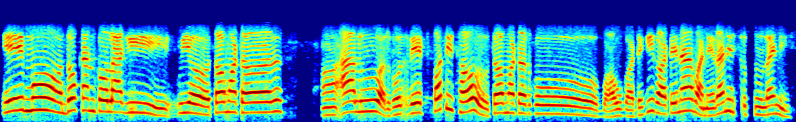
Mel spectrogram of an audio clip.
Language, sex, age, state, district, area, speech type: Nepali, female, 30-45, West Bengal, Darjeeling, rural, conversation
